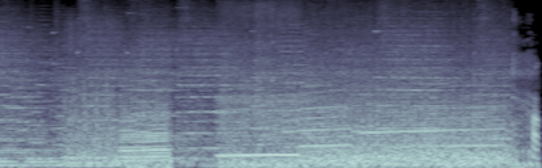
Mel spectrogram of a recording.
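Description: A motorcycle rides on new tires, its engine revving up and shifting through gears with rising and falling tones, loud and close from start to finish.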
